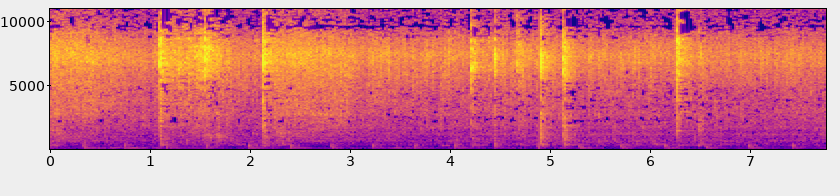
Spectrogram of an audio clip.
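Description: Prawn, potato and pointed-gourd curry sizzling in oil in a steel kadai as a spatula stirs it, with a handful of sharp clinks of the spatula against the pan. The masala is being fried down before water goes in.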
